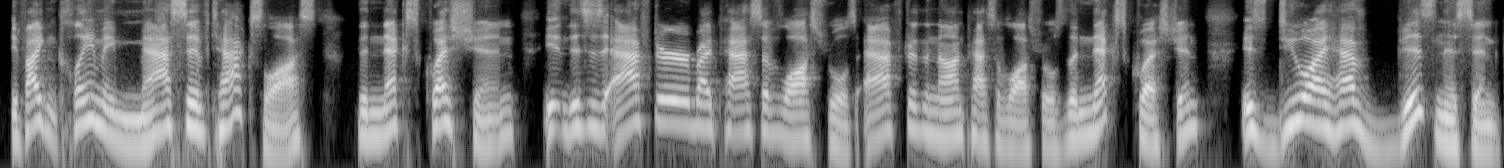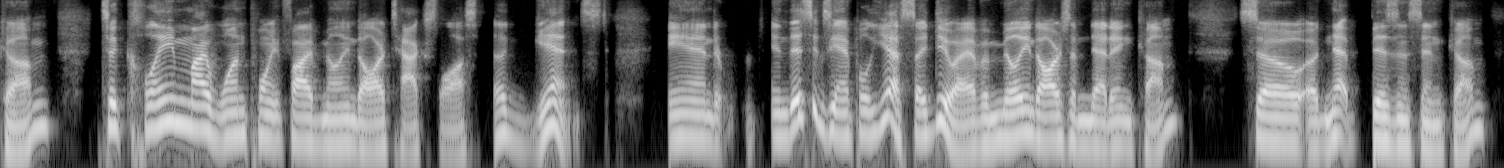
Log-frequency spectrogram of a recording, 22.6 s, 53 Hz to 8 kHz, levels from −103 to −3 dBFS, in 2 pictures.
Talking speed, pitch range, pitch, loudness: 160 wpm, 115-175 Hz, 135 Hz, -22 LUFS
